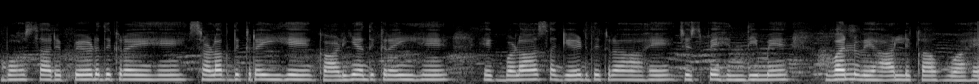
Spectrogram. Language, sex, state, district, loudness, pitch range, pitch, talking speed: Hindi, female, Madhya Pradesh, Bhopal, -19 LUFS, 215-225 Hz, 220 Hz, 185 wpm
